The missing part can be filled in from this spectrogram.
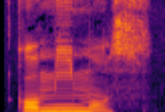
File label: "comimos", Spanish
